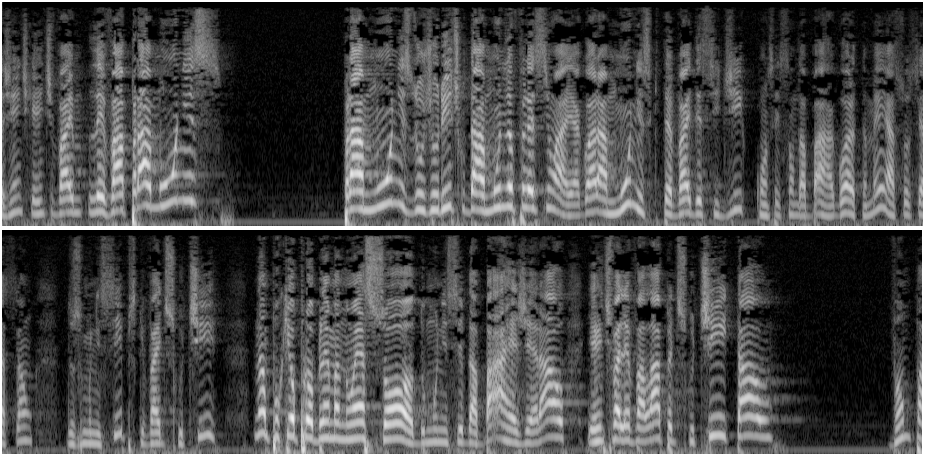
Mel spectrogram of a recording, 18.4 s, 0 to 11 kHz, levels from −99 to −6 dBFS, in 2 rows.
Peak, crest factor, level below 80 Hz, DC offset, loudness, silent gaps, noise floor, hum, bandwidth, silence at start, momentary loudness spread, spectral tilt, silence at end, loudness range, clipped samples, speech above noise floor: -6 dBFS; 22 dB; -44 dBFS; under 0.1%; -27 LUFS; none; -66 dBFS; none; 10.5 kHz; 0 s; 16 LU; -5 dB/octave; 0 s; 10 LU; under 0.1%; 38 dB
